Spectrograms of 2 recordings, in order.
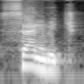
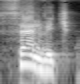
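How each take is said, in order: Both takes have the same delivery.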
